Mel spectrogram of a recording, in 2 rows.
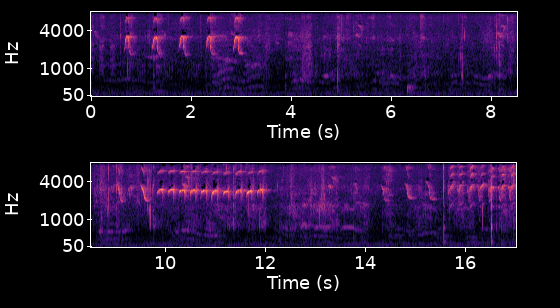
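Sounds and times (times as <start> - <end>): bird chirping: 0.0 - 3.9, 7.9 - 12.1, 13.2 - 17.0.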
